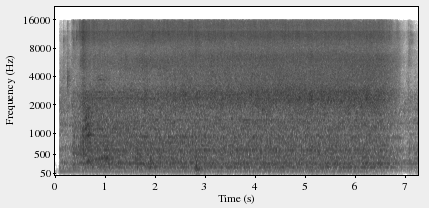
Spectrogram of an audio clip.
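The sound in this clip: A shower running, its water pouring down as a steady, dense hiss that starts abruptly, stays even for about six seconds, then tapers off at the end, with no voices.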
